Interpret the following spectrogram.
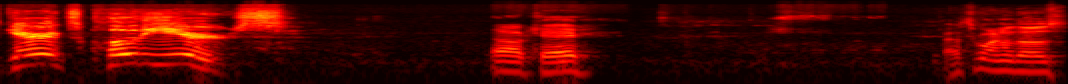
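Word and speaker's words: Garak's Clothiers: Wasn't it something like Garrick's Clothers?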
